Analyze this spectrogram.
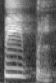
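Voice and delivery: People with a loud, high पी; stress on first syllable. Shown as a demonstration. Teacher showing which syllable carries stress, first one punched. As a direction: punch the पी of people, let पल fall. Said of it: "तो पी पे पड़ रहा है".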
